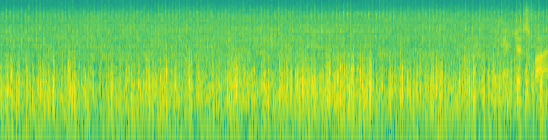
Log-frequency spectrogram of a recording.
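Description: The engine of a small training aircraft runs up as power comes forward for a first flight lesson, a steady rough droning rumble that stays continuous and moderately loud with faint speech underneath.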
